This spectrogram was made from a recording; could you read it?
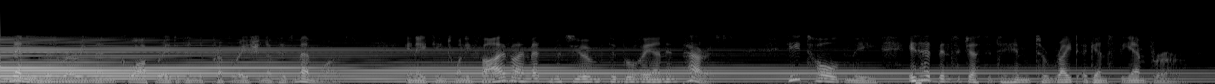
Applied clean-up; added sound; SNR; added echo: none; Piano; -4 dB; none.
